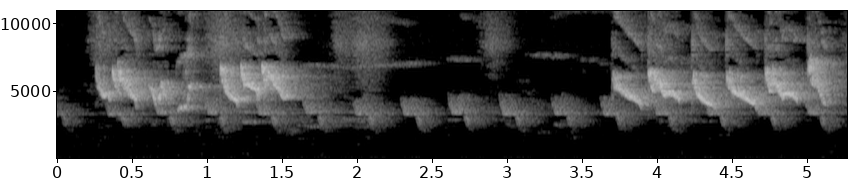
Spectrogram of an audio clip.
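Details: Japanese white-eye dueling in song at dawn: long bright runs of rapid, high, downslurred whistles, a softer stretch of lower repeated notes in the middle, then another loud fast run.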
